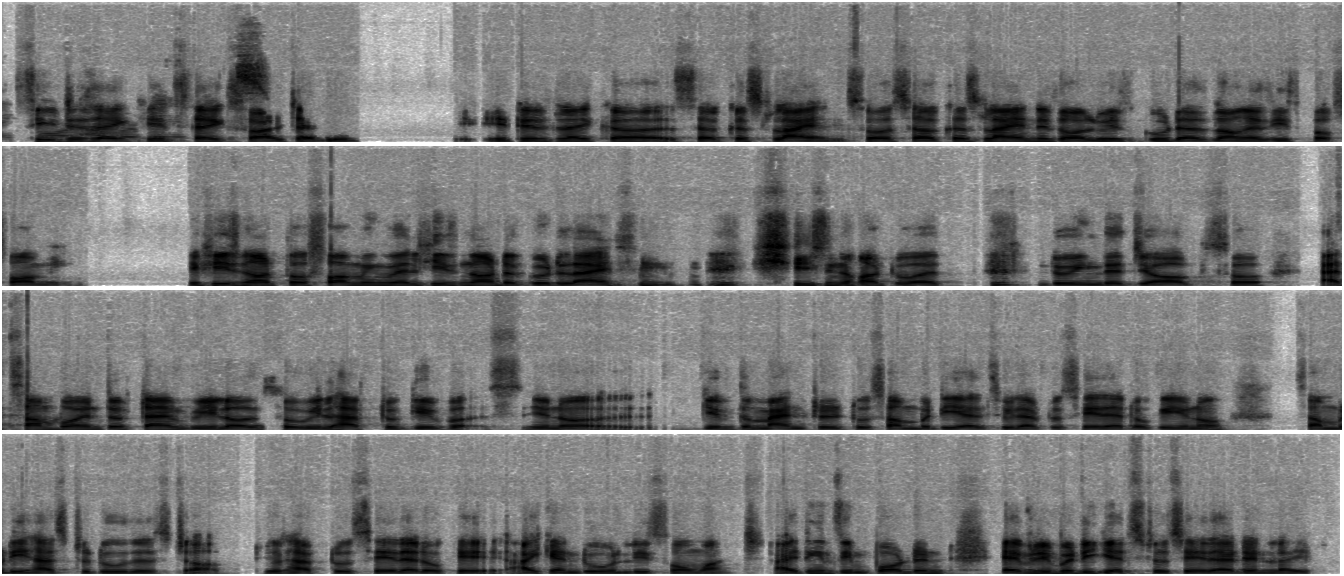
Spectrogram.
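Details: Adult man speaking; fluent conversational speech.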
